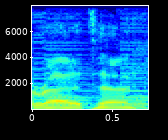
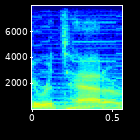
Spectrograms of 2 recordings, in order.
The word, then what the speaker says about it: Rattata: was a kid everybody's everybody everybody pronounced it rat attack rat attack for some reason and that's just obviously wrong so it's got to be Rattata right I'm pretty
